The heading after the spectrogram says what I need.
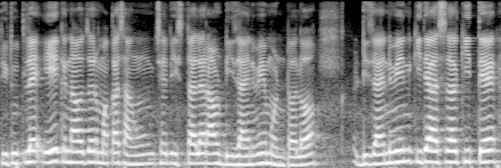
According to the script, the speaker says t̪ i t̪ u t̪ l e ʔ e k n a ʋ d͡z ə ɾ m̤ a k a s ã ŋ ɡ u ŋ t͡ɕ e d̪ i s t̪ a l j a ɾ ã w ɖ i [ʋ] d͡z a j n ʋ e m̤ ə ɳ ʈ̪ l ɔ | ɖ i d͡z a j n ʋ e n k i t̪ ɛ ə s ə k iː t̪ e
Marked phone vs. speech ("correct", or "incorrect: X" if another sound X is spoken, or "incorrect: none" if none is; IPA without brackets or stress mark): incorrect: none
